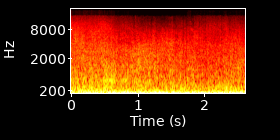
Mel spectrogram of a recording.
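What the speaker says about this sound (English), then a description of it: "Enemy airstrike inbound. One of our turrets is taking fire." Enemy airstrike explosions in the strategy game Homeworld: Deserts of Kharak roar as a loud, continuous rumbling barrage of booms, heavy and close throughout with no pauses.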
